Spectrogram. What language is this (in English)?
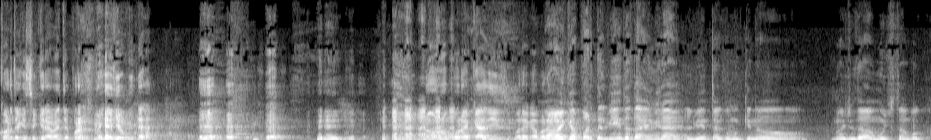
Spanish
